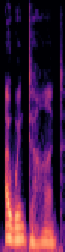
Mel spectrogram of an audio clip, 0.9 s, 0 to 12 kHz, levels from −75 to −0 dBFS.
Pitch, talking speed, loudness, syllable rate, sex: 105 Hz, 275 wpm, -18 LUFS, 5.3 syllables/s, male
